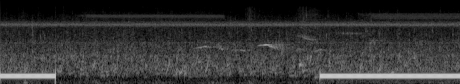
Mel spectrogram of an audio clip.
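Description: A mobile phone call's ringing tone: a steady, single-pitch mid-range tone sounds briefly, stops for a quiet gap of nearly three seconds with faint background hiss, then returns and holds loudly to the end.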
